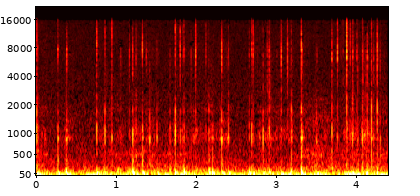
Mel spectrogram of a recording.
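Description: Long acrylic nails rapidly tap and scratch the hard plastic pearl beads glued over green tape on a small microphone that also has a white wool tuft. The result is a steady flurry of sharp, bright clicks and scratchy taps over a low, close rumble.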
